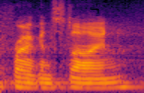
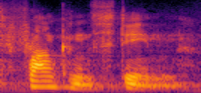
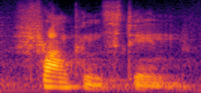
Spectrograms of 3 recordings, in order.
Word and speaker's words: Frankenstein: have one question dr frankenstein that's frankenstein i beg your pardon my name it's pronounced frankenstein but aren't you the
